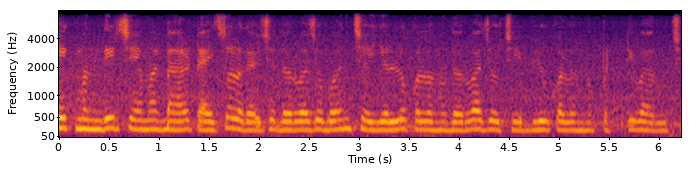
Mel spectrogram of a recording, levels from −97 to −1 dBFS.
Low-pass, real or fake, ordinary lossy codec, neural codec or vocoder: 7.2 kHz; real; Opus, 64 kbps; none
